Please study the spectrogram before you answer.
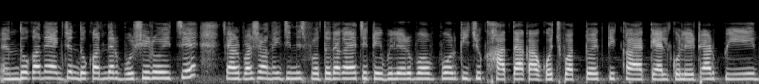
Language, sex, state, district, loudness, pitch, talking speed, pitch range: Bengali, female, Jharkhand, Jamtara, -12 LUFS, 265 Hz, 165 wpm, 250-275 Hz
